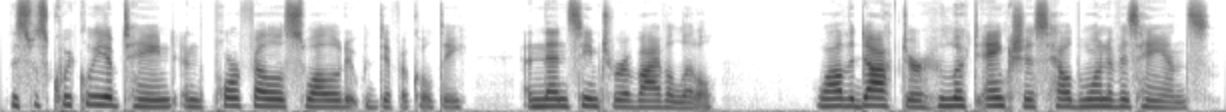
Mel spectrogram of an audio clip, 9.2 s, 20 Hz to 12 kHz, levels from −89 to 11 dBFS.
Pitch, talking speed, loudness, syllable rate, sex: 205 Hz, 195 wpm, -21 LUFS, 6.2 syllables/s, female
